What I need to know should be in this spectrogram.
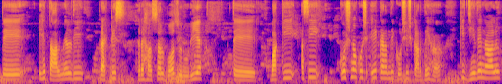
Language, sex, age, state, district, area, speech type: Punjabi, male, 18-30, Punjab, Muktsar, urban, spontaneous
